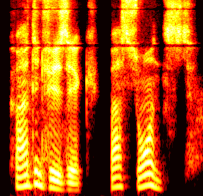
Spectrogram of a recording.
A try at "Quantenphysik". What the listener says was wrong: Yeah, again here with the Y, that's pronounced like an U, yeah? So don't say physic, yeah? Physik. Die Quantenphysik.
